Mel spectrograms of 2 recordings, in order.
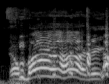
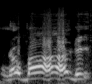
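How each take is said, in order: First: Goat bleat voice, higher; bleating like a ram. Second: Bleating like a ram. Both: Shown as a demonstration. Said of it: "I have a keyword to get me into goat".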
